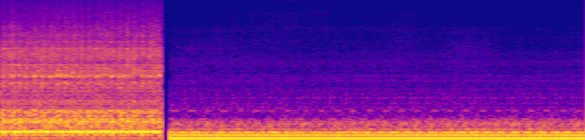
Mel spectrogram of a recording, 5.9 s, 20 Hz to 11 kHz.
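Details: 2002 Chevy 2500HD LB7 Duramax diesel at 5°F, Merchant high idle, Airdog lift pump, PPE boost valve, resonator delete; loud clatter then abrupt cut to steady even idle with deep drone — normal cold start and high idle.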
